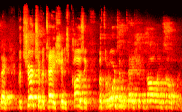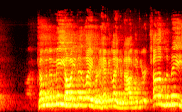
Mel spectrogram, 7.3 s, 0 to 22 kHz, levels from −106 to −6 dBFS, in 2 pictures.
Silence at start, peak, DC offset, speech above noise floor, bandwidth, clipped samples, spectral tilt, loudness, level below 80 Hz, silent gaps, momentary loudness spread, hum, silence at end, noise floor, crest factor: 0 s; -2 dBFS; under 0.1%; 35 dB; 17 kHz; under 0.1%; -3.5 dB/octave; -22 LUFS; -76 dBFS; none; 11 LU; none; 0 s; -57 dBFS; 20 dB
